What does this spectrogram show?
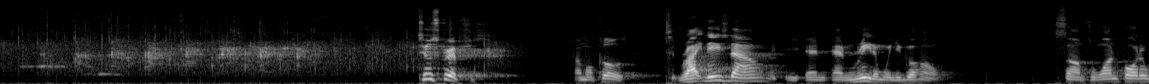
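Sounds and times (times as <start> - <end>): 
audience clapping: 0.0 - 5.2
speech: 4.2 - 5.0, 5.8 - 9.5, 10.6 - 11.4.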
